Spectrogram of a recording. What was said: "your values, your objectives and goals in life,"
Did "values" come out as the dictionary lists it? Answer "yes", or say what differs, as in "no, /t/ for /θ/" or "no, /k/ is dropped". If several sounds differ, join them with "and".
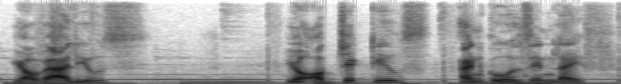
yes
